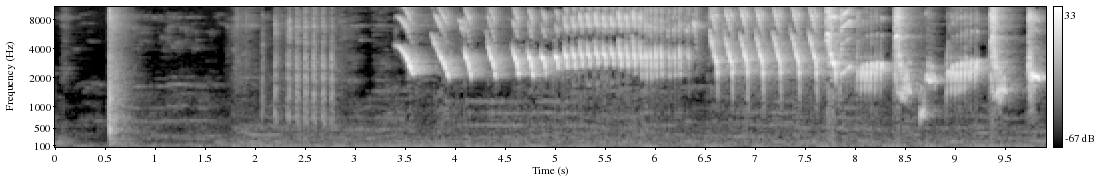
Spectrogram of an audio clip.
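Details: White-rumped shama (murai batu) song, used as a lure to provoke other shamas to fight and sing: a sharp note, soft chatter, then rapid runs of bright, high, repeated whistled notes and trills that grow louder and more varied.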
